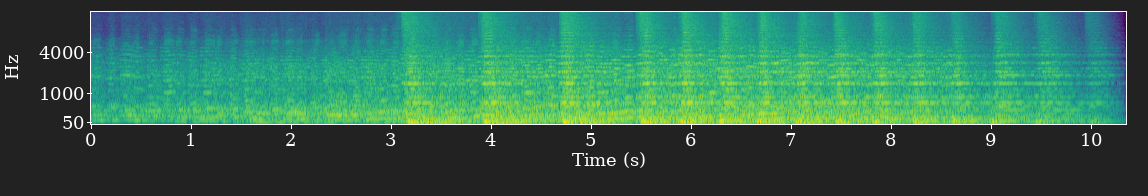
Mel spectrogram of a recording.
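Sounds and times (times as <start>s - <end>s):
concert band playing an overture: 3.1s - 10.3s.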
